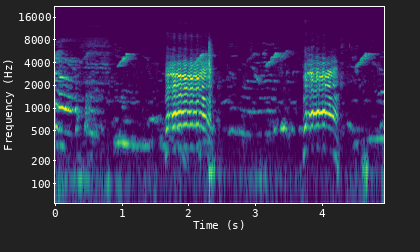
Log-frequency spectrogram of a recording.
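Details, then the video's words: Herded goats bleat twice in quick, buzzy, tremulous bursts about two seconds apart, over quieter calls and scattered high chirps. "Menggiring Kambing Lucu, Domba, Hewan Ternak, Embek, Domba Lucu, Suara Hewan"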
